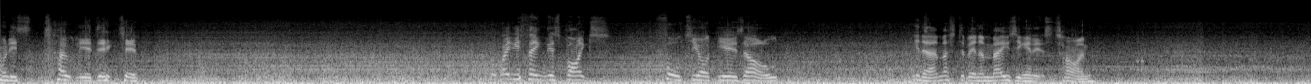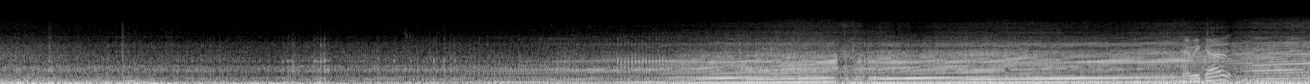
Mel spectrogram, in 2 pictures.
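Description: A motorcycle engine revs up and down through gear changes.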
